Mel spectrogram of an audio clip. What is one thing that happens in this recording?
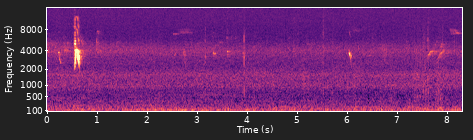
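A small bird chirps a few short, high notes nearby.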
